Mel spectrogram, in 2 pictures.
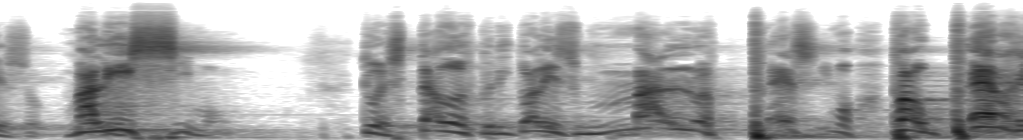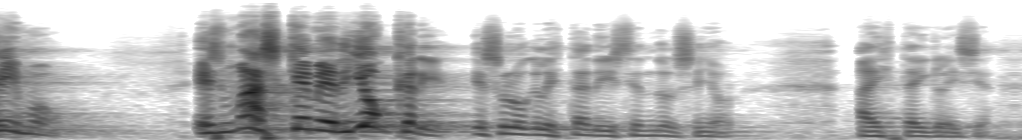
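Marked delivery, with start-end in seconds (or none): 0.4-7.5 high, very loud hammered-out condemnation; full-force preaching. Acted. Preacher telling the church its spiritual state is terrible, shouting. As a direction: pound each damning word at the congregation.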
